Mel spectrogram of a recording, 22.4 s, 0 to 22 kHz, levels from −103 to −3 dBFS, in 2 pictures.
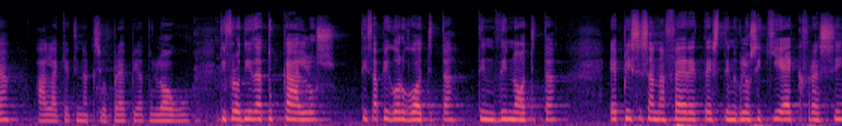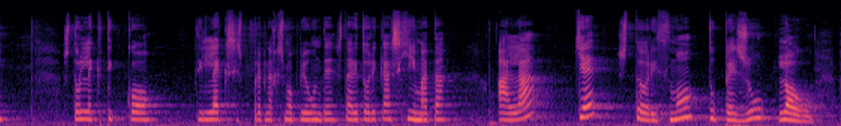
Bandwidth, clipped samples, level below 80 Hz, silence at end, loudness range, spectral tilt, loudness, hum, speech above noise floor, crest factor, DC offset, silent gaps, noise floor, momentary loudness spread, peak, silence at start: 15 kHz; under 0.1%; -62 dBFS; 0.1 s; 3 LU; -4.5 dB/octave; -42 LUFS; none; 24 dB; 20 dB; under 0.1%; none; -66 dBFS; 12 LU; -24 dBFS; 0 s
